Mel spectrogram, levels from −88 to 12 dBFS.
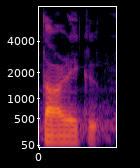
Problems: low volume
